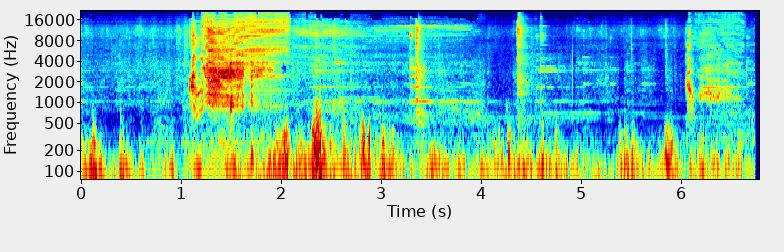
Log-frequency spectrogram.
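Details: An animal makes a few harsh, hissing gasps at irregular intervals against a low, rumbly background: gasping.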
